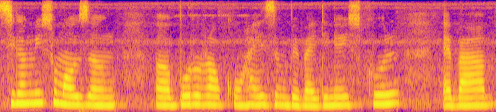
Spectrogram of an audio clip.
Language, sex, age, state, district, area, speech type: Bodo, female, 18-30, Assam, Chirang, rural, spontaneous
